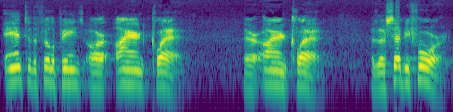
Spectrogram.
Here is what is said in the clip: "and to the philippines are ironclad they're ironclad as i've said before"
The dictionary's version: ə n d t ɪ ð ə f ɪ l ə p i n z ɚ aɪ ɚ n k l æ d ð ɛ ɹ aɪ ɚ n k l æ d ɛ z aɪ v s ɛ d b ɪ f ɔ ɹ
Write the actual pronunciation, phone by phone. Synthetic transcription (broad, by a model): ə n t ɪ ð ə f ɪ l ə p i n z ɚ aɪ ɚ n k l æ d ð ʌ ɹ aɪ ɚ n k l æ d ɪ z aɪ v s ɛ d b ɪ f ɔ ɹ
